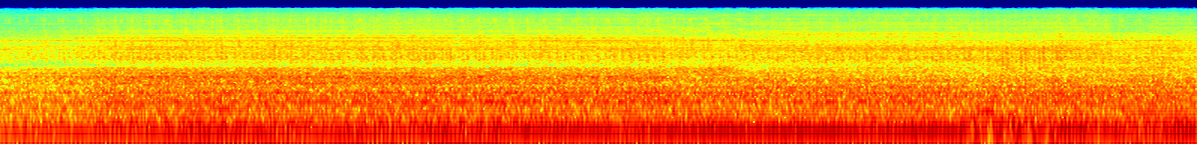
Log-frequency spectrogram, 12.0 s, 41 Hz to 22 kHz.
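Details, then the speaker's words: Zebra 1.3 carburettor car after the idle screw was turned down (float needle had been too tight; spark and compression seem normal). Smooth, steady low idle with no hunting: normal idle. "Dari suaranya sepuyer tadi pada sudah kita kecilkan, sudah terdapat enteng."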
